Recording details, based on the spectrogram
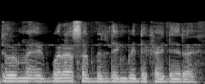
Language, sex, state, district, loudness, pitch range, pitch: Hindi, male, Arunachal Pradesh, Longding, -16 LUFS, 130-145 Hz, 140 Hz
